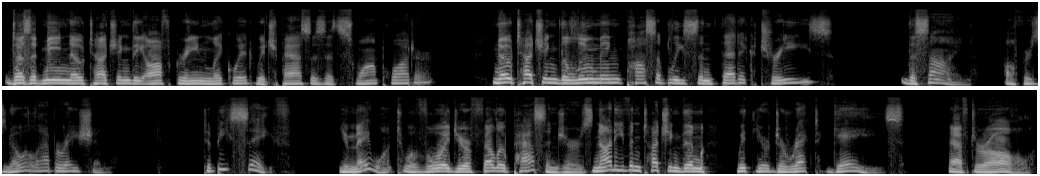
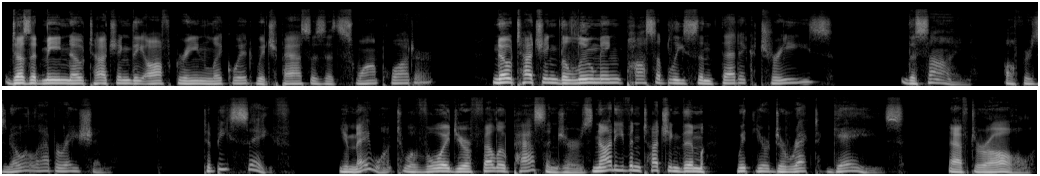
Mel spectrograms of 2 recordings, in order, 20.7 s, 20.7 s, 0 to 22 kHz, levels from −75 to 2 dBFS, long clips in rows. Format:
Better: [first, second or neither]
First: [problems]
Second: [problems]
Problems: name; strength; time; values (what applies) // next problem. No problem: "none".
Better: second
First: distortion; slight; 10 dB below the speech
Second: none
